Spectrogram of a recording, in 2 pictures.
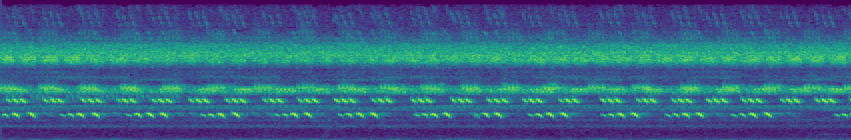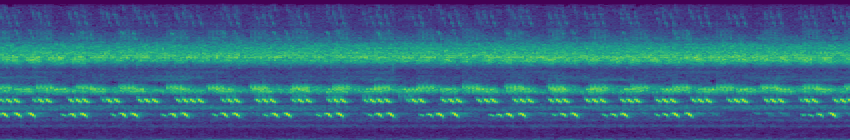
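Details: Chorus of crickets: two interleaved series of pulsed chirps, one lower and one higher, repeated steadily with brief gaps, over a continuous high-pitched insect drone.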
